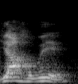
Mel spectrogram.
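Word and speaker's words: Yahweh: कि खुदावंद के लिए जो लफ्ज मुस्तअमल है वो याहवे या यहोवा है। दुरुस्त प्रोनाउंसिएशन या तलफ़्फ़ुज़ किसी को भी मालूम नहीं है। हम यहोवा कहते हैं और याहवे भी कहते हैं।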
